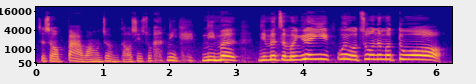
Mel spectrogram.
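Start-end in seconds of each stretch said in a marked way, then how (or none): 2.0-6.1 happy tears. Acted. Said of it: "他喜极而泣".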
